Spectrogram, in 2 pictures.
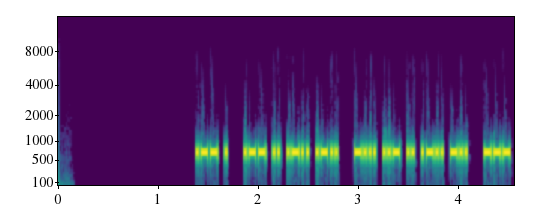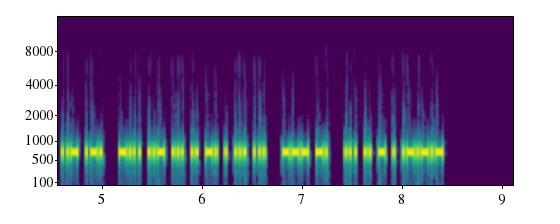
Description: Morse code, heard as a keyed tone, about 52 wpm, 700 Hz. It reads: WE WILL BUILD OUR BUSINESS ON SITE.
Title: Sentences from Top 1000 Words - Review Part 4 - 50wpm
